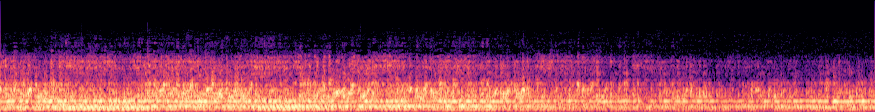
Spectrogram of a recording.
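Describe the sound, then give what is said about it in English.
A boat engine is started and drones steadily with a deep, loud rumble and a constant humming tone, holding an even level throughout with no voices. “Look, I will start the engine. Oh, listen to that.”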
